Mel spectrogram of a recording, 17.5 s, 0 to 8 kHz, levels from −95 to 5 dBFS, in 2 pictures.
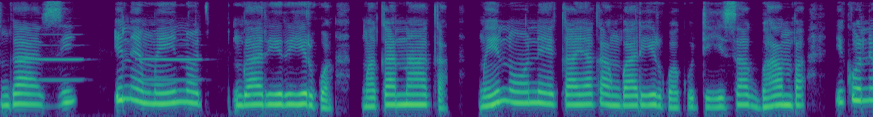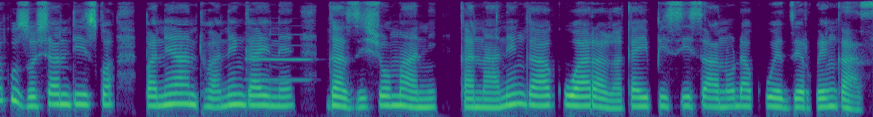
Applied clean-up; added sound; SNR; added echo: none; Wind instrument, woodwind instrument; 19 dB; none.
